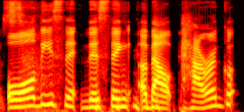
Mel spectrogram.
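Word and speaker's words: ParaGard: Today, we are going to do a live cleanse of Paramore. – No, Paraguard. Okay, I've been teaching her how to say this word. It's Paraguard. I mean, maybe I'm saying it wrong, but it's Paraguard.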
